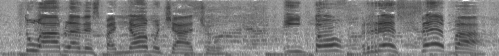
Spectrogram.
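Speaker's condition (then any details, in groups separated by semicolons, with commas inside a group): No condition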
